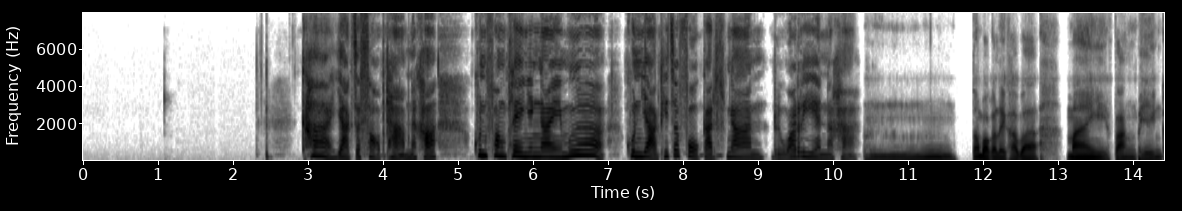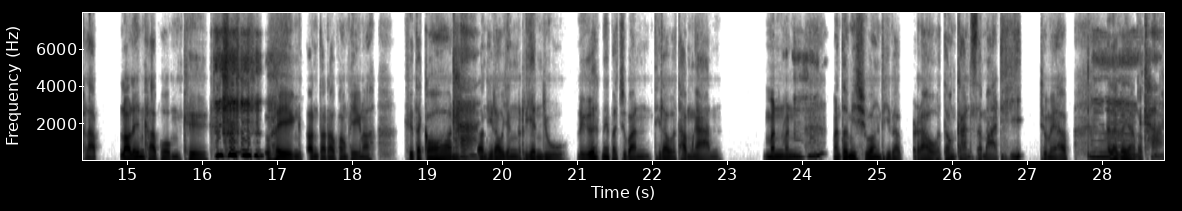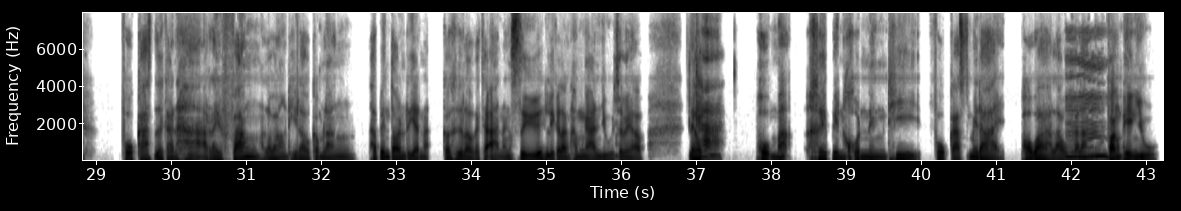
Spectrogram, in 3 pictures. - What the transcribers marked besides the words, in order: distorted speech; laugh; stressed: "ก่อน"; mechanical hum; other noise
- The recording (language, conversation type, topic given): Thai, podcast, คุณฟังเพลงแบบไหนเพื่อช่วยให้มีสมาธิกับงานหรือการเรียน?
